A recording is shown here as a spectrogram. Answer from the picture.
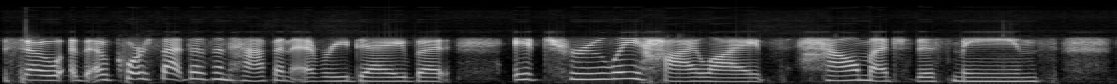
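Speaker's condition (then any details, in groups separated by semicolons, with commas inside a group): No condition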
